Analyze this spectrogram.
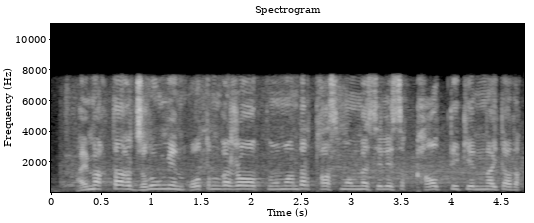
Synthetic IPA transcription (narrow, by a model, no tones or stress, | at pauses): ɑjmɑq̚t̪ɑʁəʒəlˠume̞nwo̞t̪əɴʁɑʒɑwɑp̚t̪əmɑmɑnd̪ɑɾt̪ʰɑsmɑlˠmæse̞le̞sɪqʰɑlˠəp̚t̪e̞kʲe̞nɪnɑjt̪ɑd̪ə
